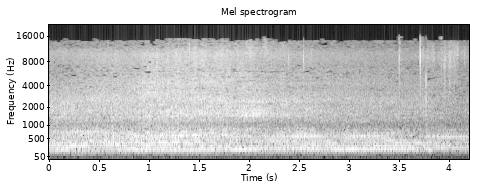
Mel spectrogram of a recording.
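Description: An engine running steadily nearby, a continuous hum that holds its pitch and eases off near the end.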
